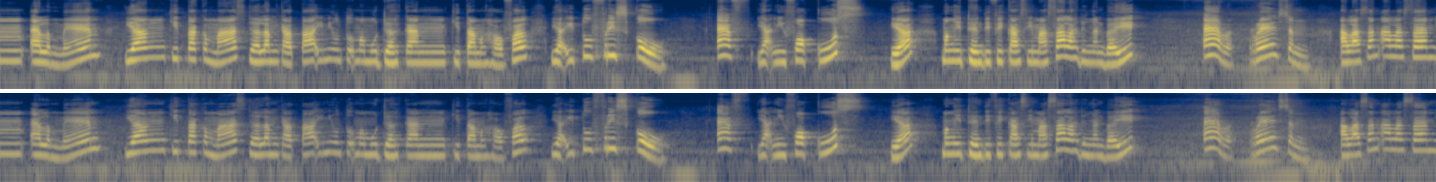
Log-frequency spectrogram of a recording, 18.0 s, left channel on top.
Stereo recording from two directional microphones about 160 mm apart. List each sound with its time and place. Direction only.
0.0 s a sound: 5° left (ahead or behind)
0.3 s a woman's voice: 15° left (ahead or behind)
4.4 s a woman's voice: 5° left (ahead or behind)
4.7 s a woman's voice: 20° left (ahead or behind)
5.3 s a woman's voice: 5° left (ahead or behind)
5.6 s a woman's voice: 20° left (ahead or behind)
